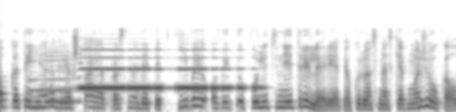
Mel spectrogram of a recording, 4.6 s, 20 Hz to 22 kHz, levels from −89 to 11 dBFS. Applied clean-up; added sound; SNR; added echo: neural mask model RNNoise.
